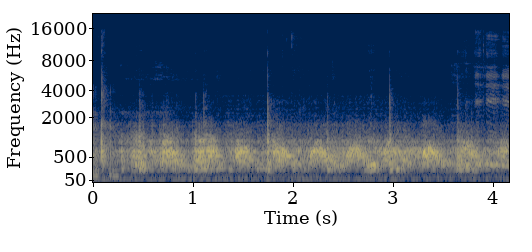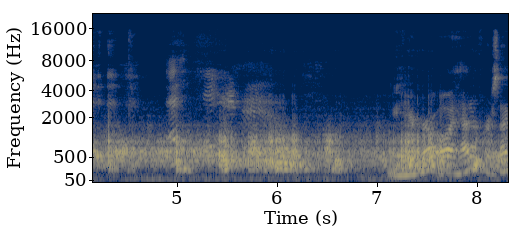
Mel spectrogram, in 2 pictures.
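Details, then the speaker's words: Fetal heartbeat on handheld Doppler at about 26 weeks' fundal measurement: rapid, regular whooshing pulses at 155–160 beats per minute, a good, strong heartbeat. "Heartbeat's running between 155 and 160. That's perfect. Okay. Good. That sounds great. Good, strong heartbeat."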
